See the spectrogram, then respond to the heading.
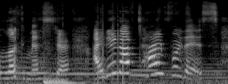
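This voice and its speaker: A woman voices a snarky, imperious little girl in an anime parody audio drama. The voice is extremely high and very animated, full of haughty scheming. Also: normal speed, music in the background. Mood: annoyed, snarky.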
